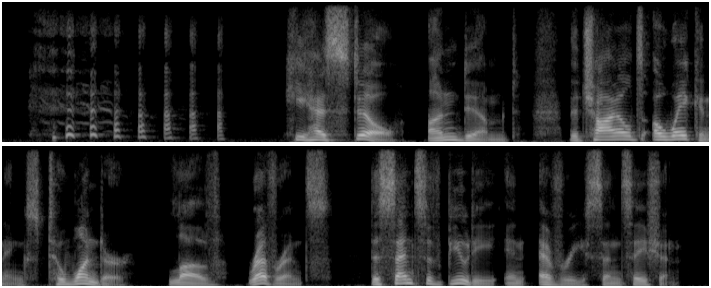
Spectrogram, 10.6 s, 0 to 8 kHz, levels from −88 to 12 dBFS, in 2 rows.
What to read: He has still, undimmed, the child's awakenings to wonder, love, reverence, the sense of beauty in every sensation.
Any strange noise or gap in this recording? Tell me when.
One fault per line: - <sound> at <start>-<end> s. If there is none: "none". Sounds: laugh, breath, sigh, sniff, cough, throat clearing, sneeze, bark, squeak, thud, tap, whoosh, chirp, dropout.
- laugh at 0.2-1.7 s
